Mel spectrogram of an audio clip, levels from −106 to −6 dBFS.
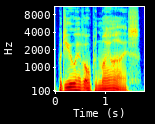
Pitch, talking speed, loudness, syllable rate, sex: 100 Hz, 200 wpm, -15 LUFS, 5.0 syllables/s, male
